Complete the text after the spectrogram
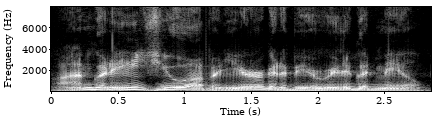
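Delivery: loud, rough troll threat; growling troll. Acted. Troll threatening to eat large billy goat, loud growl. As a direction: roar with hammed-up monster hunger.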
